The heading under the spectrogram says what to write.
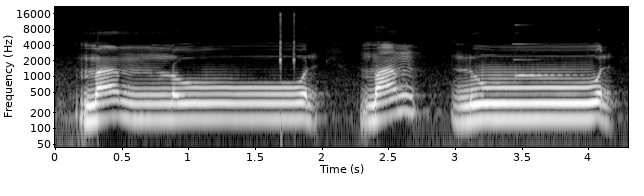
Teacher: نون کے بعد واو مدہ ہے تو یہاں پر ہم نے اس کو 1 سیکنڈ لمبا کرنا ہے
